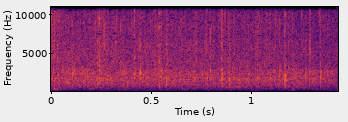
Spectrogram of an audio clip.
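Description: An audience claps in a steady, dense round of applause, a bright crackling wash of many hands with no pauses, holding an even loudness throughout.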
